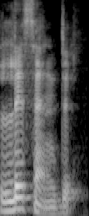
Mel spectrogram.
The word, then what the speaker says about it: listened: cual vimos la regla, y la pronunciación va a ser con una D. ¿Vale? Terminación con vibración en la garganta, usamos la D. Entonces, listened.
